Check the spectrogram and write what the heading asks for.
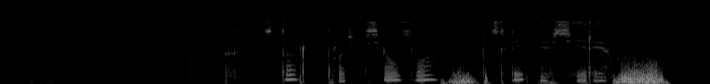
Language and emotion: Russian, sad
